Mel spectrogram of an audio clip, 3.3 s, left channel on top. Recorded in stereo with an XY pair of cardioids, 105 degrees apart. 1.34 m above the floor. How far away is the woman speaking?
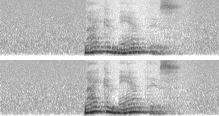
About 2 m.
